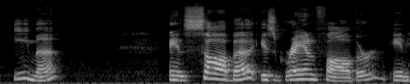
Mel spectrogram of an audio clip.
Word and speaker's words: Ima: And Ima is mother in Hebrew and Arabic. It's sometimes spelled Ima. In this book, it's spelled Imma. And it's pronounced Ima.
